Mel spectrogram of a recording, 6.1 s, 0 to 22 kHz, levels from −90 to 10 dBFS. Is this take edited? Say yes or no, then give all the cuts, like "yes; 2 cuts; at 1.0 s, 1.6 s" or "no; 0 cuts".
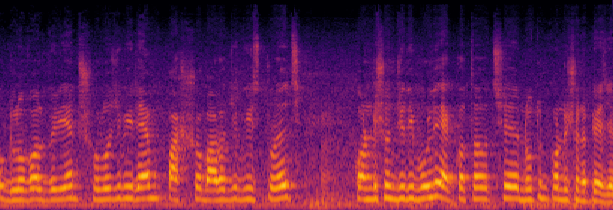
no; 0 cuts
